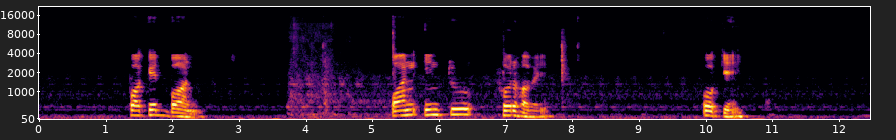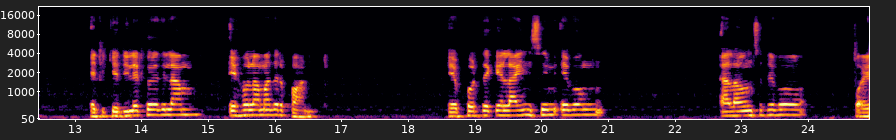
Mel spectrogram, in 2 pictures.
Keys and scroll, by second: 1.4 space, 3.2-4.6 typing, 5.9-6.4 typing, 7.5 KP_4, 8.4 Return, 11.2 j, 14.7 shift+z, 17.0 Home.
